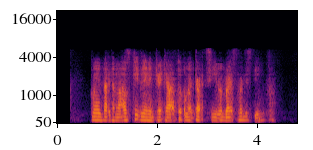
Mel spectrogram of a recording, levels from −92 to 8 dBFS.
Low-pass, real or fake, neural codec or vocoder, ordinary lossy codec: 5.4 kHz; fake; codec, 44.1 kHz, 0.9 kbps, DAC; AAC, 24 kbps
